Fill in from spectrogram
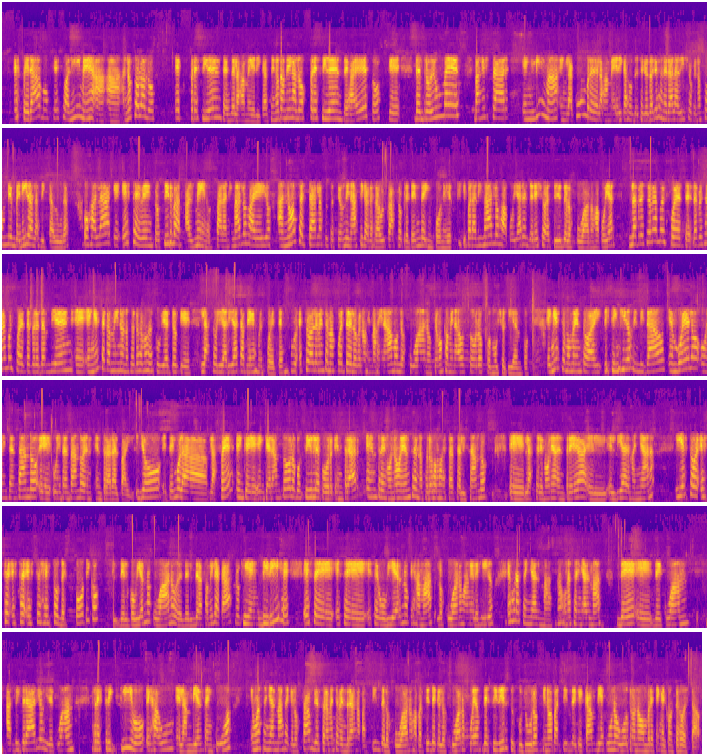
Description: Declaraciones de Rosa María Payá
